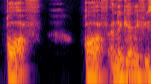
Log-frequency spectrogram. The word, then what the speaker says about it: Qaf: Okay, so Qaf is similar to K, but the difference is we use the further part, the furthest part in our mouth to say this letter.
